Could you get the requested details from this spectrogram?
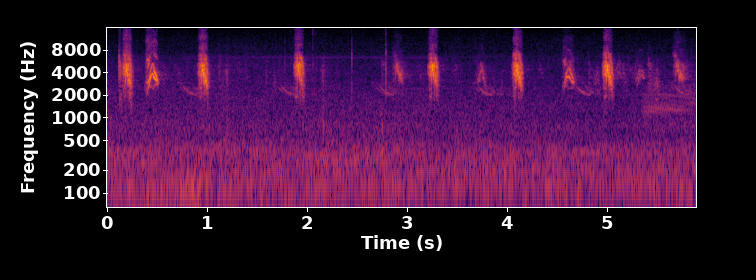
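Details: Several sparrows arriving to be fed at a shrine, Tenmangu in Nakanoshima, on 21 June 2020; short sharp high chirps repeated irregularly, roughly one to two per second, some with a brief downward slur, over faint background hiss.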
